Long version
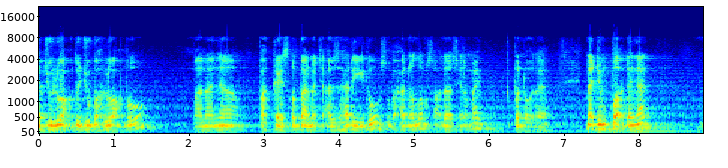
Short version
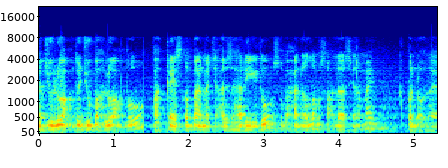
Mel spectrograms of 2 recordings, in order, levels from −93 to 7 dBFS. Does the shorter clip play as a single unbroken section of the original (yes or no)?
no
